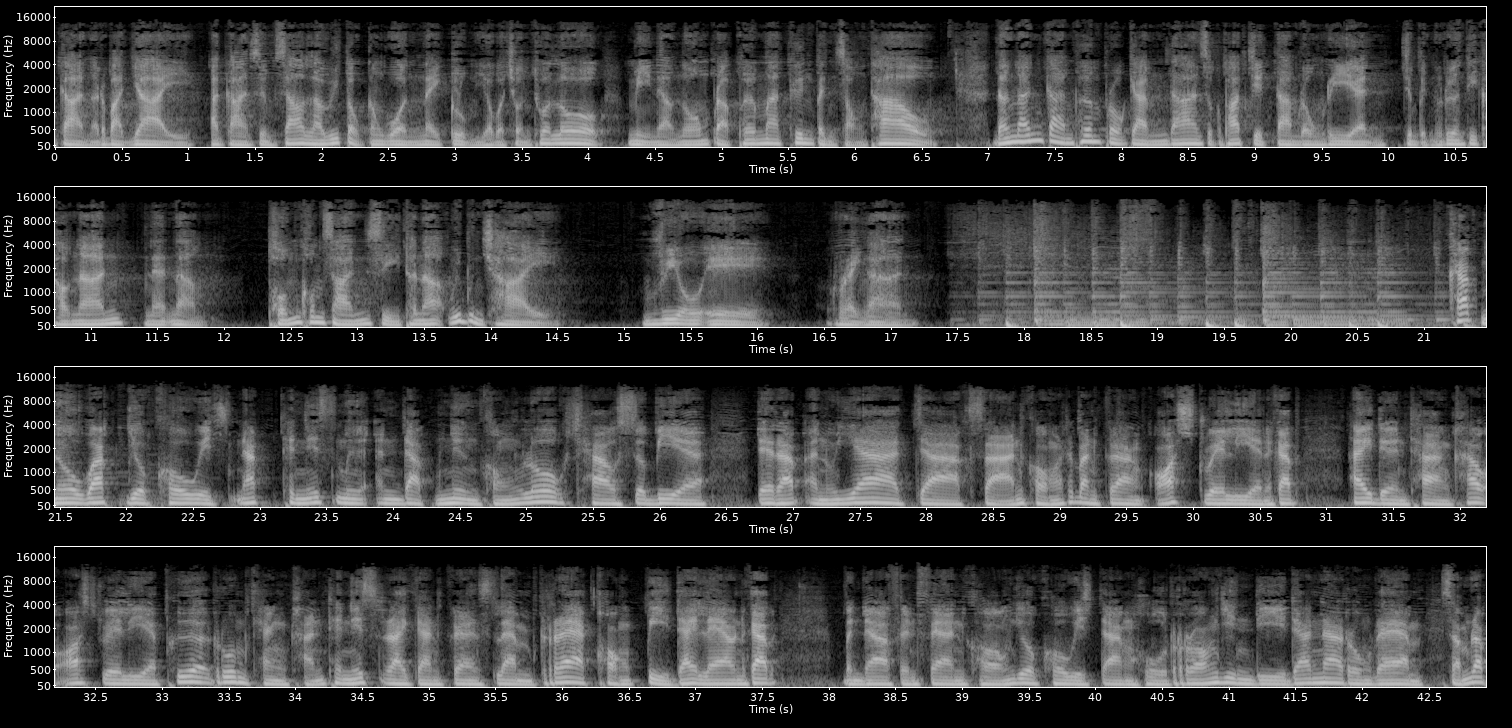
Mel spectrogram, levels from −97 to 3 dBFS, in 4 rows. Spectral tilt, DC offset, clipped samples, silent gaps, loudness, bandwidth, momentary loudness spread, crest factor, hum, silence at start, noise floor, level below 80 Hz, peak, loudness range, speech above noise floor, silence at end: -5.5 dB/octave; under 0.1%; under 0.1%; none; -27 LUFS; 14.5 kHz; 9 LU; 20 dB; none; 0 s; -62 dBFS; -40 dBFS; -8 dBFS; 4 LU; 37 dB; 0 s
